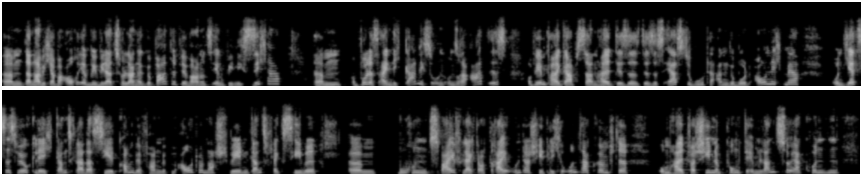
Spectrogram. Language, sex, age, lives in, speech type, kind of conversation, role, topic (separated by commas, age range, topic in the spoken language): German, female, 45-49, Germany, conversation, advice, user, Wie plane ich eine Reise mit wenig Zeit und kleinem Budget?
